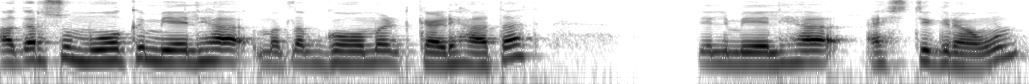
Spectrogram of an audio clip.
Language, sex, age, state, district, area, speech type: Kashmiri, male, 18-30, Jammu and Kashmir, Anantnag, rural, spontaneous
